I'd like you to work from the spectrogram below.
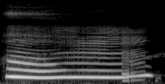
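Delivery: crying hum. Acted. Son weeping to his mother in hospital, crying hum. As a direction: let a long weepy hum out. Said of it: "तुम इतना रो क्यों रहे हो".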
